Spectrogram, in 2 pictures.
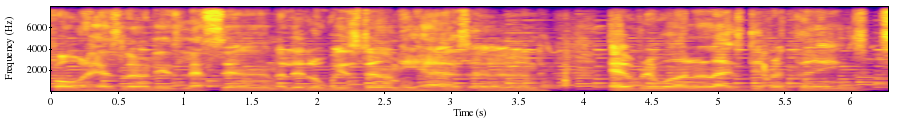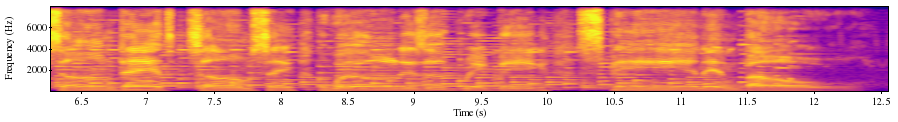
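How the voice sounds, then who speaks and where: A voice actor playing a playful, imaginative young monster boy who speaks earnestly and gently. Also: medium pitch, slow, lightly acted. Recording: cartoon with loud music behind.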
